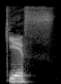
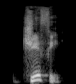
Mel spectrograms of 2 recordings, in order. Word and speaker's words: GIF: Well, yeah, but it's also my understanding that the creator of the file format pronounces it Jiffy or GIF.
